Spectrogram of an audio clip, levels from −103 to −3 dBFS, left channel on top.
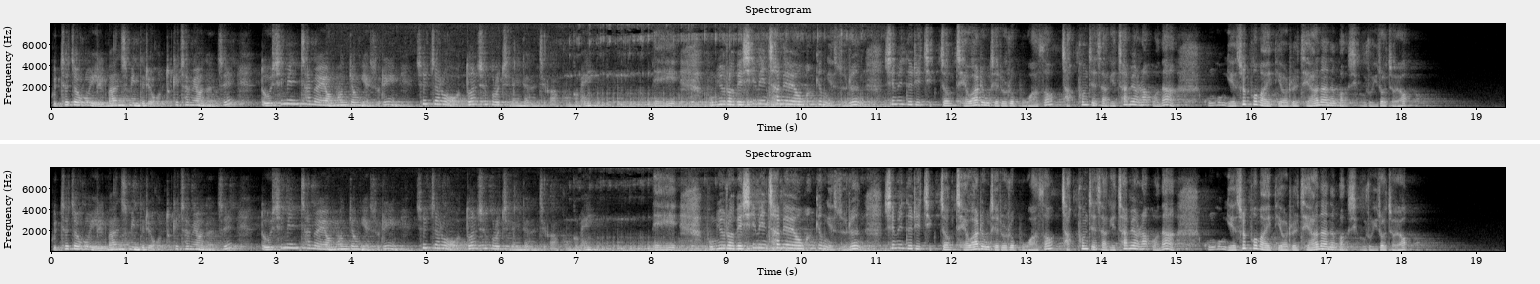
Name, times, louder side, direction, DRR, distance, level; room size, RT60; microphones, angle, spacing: voice 1, 0.0-7.3, equal, 15° left, 3 dB, 1.9 m, -28 dB
sound 1, 3.7-11.2, left 2 dB, 75° left, 1.2 m, -36 dB
voice 2, 8.0-18.1, right 1 dB, 20° right, 11 dB, 0.7 m, -27 dB
28.5 x 23.0 x 4.2 m, 1.4 s
head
